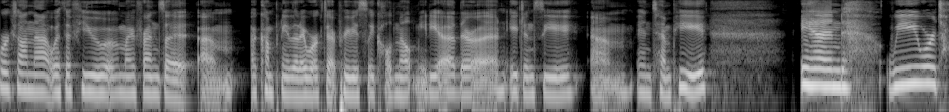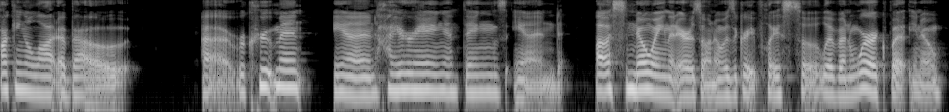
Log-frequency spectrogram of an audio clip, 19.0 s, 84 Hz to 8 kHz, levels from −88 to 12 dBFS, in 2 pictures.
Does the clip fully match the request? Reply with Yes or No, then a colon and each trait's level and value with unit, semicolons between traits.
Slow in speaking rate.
No: average, 175 wpm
